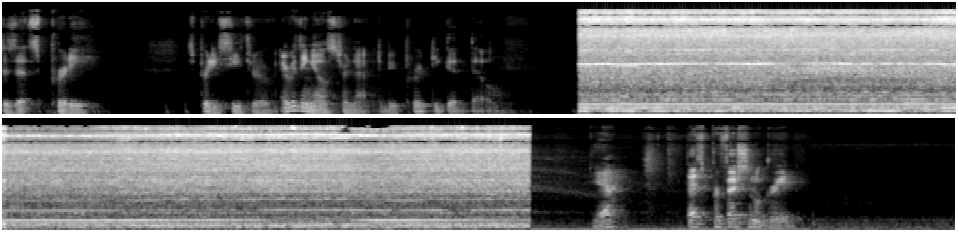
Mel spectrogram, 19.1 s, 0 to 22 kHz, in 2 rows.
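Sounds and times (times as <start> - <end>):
orbital sander whirring: 5.8 - 14.9
vacuum running: 5.8 - 16.4.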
